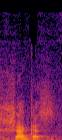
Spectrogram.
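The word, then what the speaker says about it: Chagas: How you spell it's actually spelled C H A G A S. Shagas.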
